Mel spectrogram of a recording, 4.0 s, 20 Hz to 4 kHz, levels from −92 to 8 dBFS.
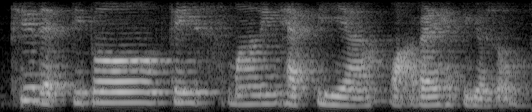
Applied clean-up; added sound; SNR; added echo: none; none; none; reverberation time 0.6 s.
